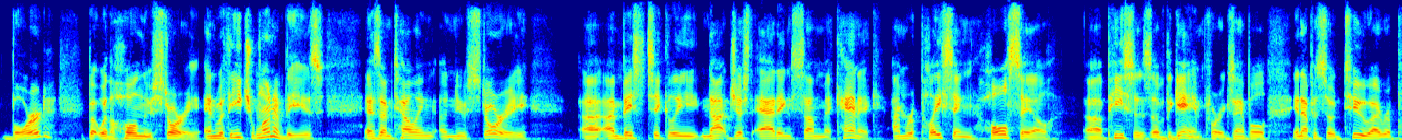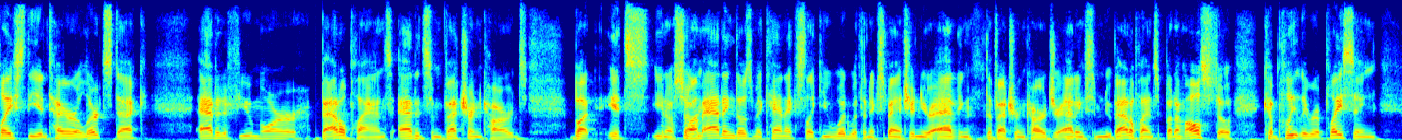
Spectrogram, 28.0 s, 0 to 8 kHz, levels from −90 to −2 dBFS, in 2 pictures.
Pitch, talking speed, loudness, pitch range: 130 Hz, 185 wpm, -24 LUFS, 115-140 Hz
